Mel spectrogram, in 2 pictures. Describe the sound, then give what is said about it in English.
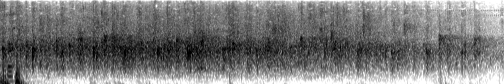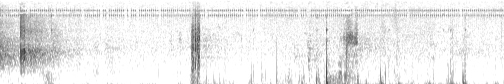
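A room full of people at a discussion applauds loudly for about five seconds as panelists are called down. The clapping quickly fades out, leaving near silence broken by a few scattered claps and small noises. “You don't need to clap.”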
